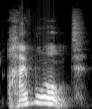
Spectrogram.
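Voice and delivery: high, loud, lofty rebuff; dismissive Frodo. A narrator's reading. Frodo refusing the sheriffs' orders, dismissive and loud. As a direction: brush the officials off grandly.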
